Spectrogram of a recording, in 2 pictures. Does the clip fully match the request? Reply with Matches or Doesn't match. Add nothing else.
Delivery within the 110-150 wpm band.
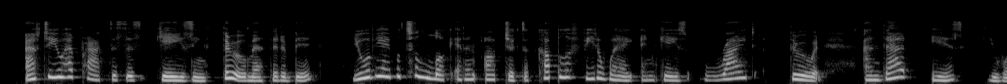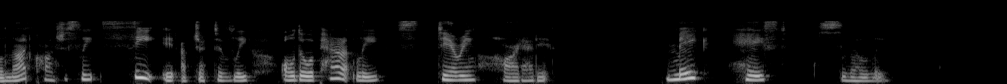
Matches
